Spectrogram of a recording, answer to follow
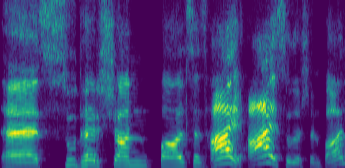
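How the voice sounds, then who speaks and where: A man's high, bright, sharp voice with an American accent, raised and projected, animated in tone with lively intonation, on a very clean recording with a silent background. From Pakistan. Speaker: cricket streamer. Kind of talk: live watchalong commentary and chat. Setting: live stream. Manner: casual, animated.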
